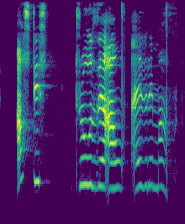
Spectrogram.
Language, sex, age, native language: Icelandic, male, 10, Icelandic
